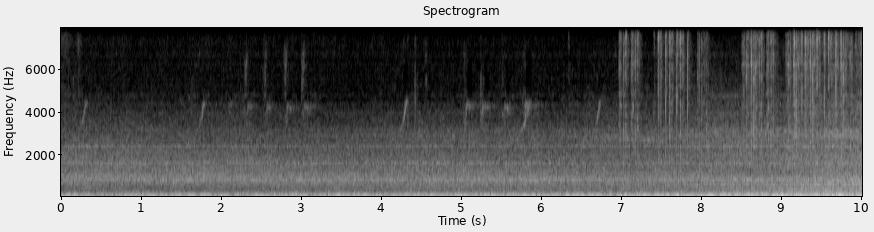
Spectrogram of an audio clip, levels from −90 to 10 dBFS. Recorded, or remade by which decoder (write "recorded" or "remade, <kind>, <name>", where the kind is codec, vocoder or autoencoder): remade, vocoder, WaveNeXt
